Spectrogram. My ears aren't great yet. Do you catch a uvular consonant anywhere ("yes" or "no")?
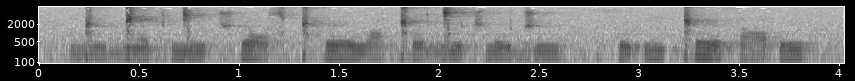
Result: no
